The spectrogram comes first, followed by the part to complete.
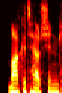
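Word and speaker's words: Makoto Shinkai: his other movies um makata shinkai I believe is how you pronounce his name brilliant filmmaker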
